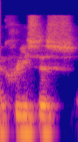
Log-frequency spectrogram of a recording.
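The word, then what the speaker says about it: Kresus: um uh and so I simplified the spelling to just k-r-e-s-u-s like creases because that was phonetically right so crisis you know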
